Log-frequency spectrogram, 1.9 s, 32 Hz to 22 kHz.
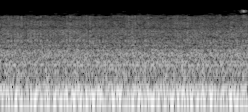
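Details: Air-brake truck, parking brakes applied, wheels chocked, diesel at about 600 rpm idle: a deep, even idle with a soft steady pulsing as the air compressor builds pressure from about 80 to 85 psi before the build-up timing test. Sounds healthy.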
